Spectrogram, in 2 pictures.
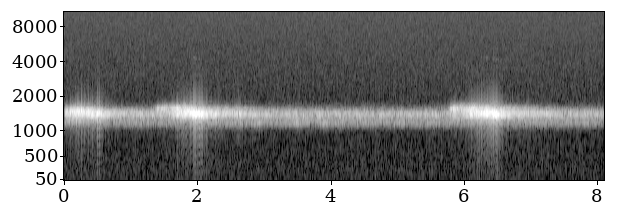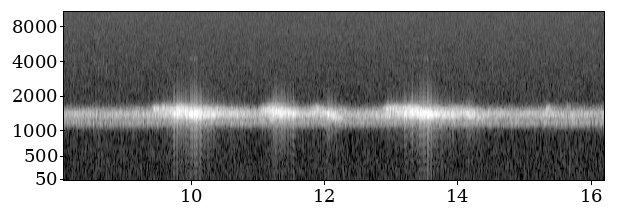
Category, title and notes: Sound effects > Animals
Sparrows slowed down to 25% speed, then manipulated with SpecOps VST from Unfiltered Audio. Frequency shifted upwards. Also used a passband filter before and another after the SpecOps effect to really focus only on the frequencies of interest and eliminate unwanted ambient noise.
